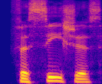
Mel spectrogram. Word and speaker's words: facetious: of describes me, is facetious. Facetious has 3 syllables, and the stress is on that second syllable. It's like you're just saying the letter C for see. That first syllable has that schwa, that sound.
